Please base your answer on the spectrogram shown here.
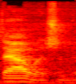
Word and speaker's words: Taoism: of Daoism taoism looks like taism but it's pronounced Daoism and the founder was La I've talked about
